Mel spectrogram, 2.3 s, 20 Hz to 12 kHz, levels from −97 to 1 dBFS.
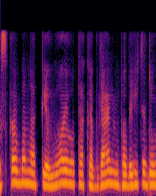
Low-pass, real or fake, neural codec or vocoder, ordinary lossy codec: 7.2 kHz; fake; codec, 16 kHz, 1 kbps, FreqCodec, smaller model; AAC, 48 kbps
